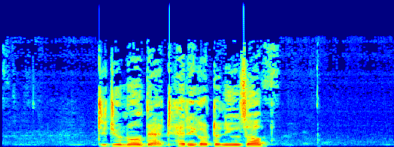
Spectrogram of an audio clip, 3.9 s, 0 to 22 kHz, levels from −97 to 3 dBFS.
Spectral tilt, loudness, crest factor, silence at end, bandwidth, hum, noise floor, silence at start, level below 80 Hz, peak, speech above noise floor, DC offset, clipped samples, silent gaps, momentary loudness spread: -1 dB/octave; -14 LUFS; 18 dB; 1.2 s; 16.5 kHz; none; -61 dBFS; 1 s; -62 dBFS; 0 dBFS; 47 dB; under 0.1%; under 0.1%; none; 6 LU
